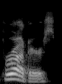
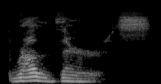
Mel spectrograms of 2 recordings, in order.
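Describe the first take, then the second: First: The middle consonant is a d sound. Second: The middle consonant is a th sound. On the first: The speaker calls it wrong. "not brothers, ... it's not a D sound" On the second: The speaker calls it right. "but brothers"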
